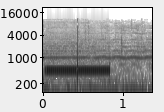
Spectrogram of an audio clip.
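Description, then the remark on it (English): A phone tone sounds steadily for under a second, loud, then cuts off, leaving a faint low background hum, while a phone number is being dialed. No one speaks. “Just trying to dial a fucking... phone number.”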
